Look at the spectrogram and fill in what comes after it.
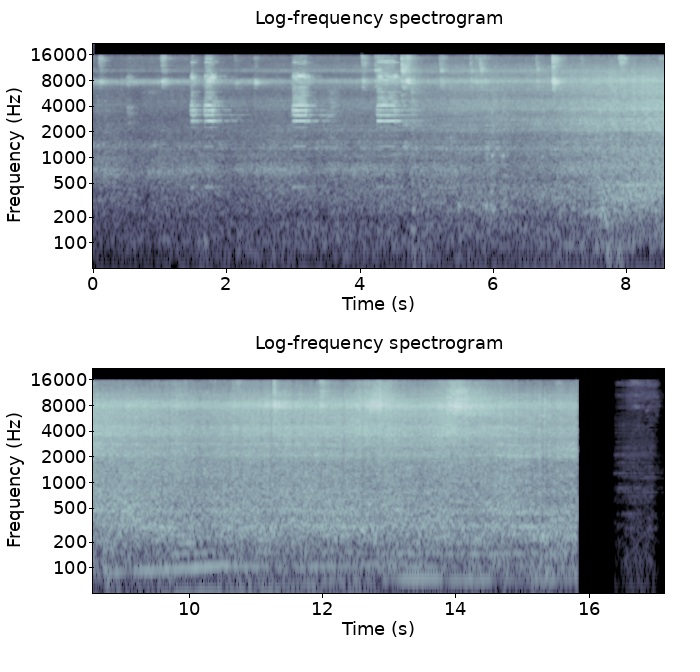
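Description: A diesel local commuter railcar approaching and passing along the platform track. It gives three short horn toots early on, then the rumble and rush of its wheels on the rails builds to full loudness as it passes. The sound cuts off suddenly near the end.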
